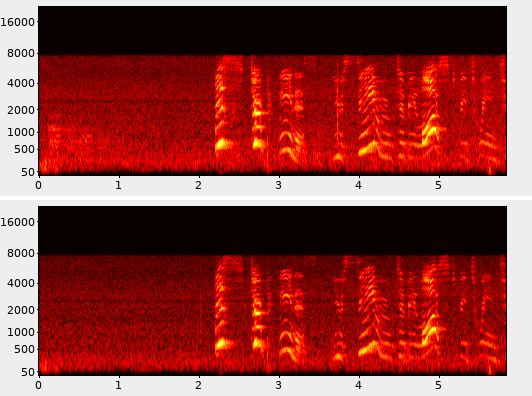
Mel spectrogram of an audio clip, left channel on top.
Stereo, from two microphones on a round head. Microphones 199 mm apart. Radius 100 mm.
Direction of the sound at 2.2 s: 20° left (ahead or behind).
